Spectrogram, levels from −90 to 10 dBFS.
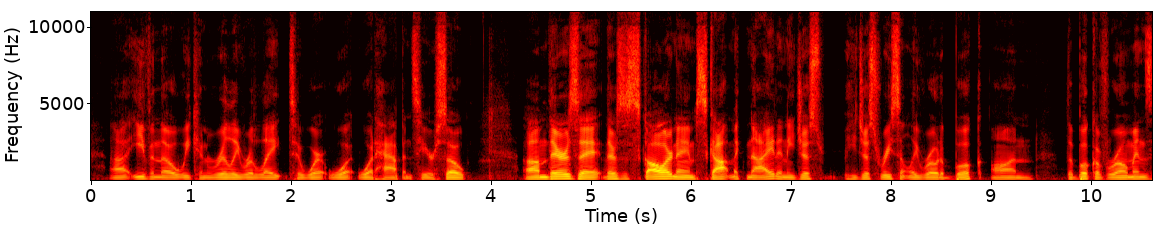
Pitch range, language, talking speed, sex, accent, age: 95-115 Hz, English, 210 wpm, male, American, 30-49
